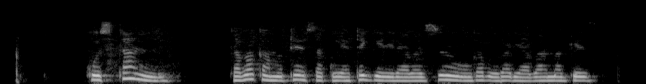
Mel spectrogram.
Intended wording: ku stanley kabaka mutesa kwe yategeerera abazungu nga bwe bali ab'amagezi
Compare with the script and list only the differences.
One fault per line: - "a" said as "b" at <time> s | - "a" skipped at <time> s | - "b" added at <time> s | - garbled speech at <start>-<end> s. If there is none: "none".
none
